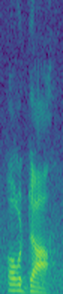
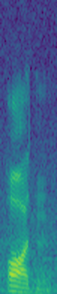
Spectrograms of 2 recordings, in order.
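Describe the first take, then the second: First: The surname is said with French pronunciation. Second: The surname is said with American pronunciation. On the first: The speaker calls it right. "what is the correct way to say your name?" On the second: The speaker calls it wrong. "in this country, how do they pronounce it?"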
